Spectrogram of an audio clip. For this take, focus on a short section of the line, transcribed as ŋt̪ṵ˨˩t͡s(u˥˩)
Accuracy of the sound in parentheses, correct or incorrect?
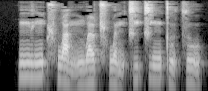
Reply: correct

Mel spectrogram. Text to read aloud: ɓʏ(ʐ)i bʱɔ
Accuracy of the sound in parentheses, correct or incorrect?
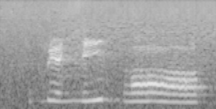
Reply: incorrect: ɮ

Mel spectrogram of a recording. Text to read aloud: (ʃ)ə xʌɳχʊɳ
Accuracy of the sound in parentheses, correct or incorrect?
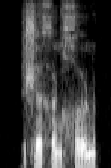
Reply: correct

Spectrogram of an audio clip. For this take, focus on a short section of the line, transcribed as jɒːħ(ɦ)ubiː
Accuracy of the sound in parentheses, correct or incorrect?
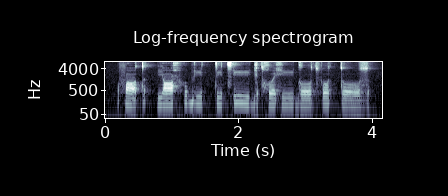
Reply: incorrect: h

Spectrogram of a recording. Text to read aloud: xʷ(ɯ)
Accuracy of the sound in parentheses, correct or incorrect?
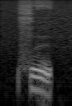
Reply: correct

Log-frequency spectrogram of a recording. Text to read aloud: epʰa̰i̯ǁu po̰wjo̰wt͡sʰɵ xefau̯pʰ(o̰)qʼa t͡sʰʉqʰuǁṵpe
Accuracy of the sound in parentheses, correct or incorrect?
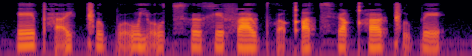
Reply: correct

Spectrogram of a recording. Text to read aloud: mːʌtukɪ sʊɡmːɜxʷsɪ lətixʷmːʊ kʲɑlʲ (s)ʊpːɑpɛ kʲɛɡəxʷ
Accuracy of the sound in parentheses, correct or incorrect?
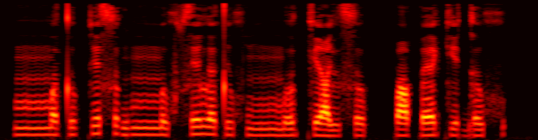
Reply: correct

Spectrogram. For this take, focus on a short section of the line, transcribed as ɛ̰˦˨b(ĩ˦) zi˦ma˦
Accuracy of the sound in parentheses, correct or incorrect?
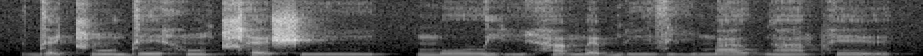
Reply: correct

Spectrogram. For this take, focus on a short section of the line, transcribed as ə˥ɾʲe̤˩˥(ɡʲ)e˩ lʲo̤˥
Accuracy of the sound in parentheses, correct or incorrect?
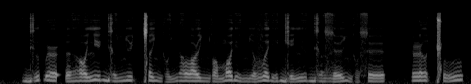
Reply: correct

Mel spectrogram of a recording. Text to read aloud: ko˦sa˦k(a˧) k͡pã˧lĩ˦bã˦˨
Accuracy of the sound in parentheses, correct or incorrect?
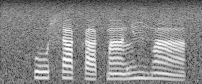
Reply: correct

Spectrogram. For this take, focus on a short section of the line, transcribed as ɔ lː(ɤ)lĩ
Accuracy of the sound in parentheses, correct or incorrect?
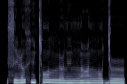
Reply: incorrect: ə˞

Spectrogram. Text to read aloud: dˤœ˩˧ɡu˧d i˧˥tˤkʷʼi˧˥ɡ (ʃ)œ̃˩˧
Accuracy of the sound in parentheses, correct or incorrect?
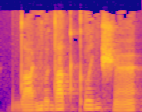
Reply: correct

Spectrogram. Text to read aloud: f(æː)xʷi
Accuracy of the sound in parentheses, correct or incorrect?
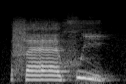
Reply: correct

